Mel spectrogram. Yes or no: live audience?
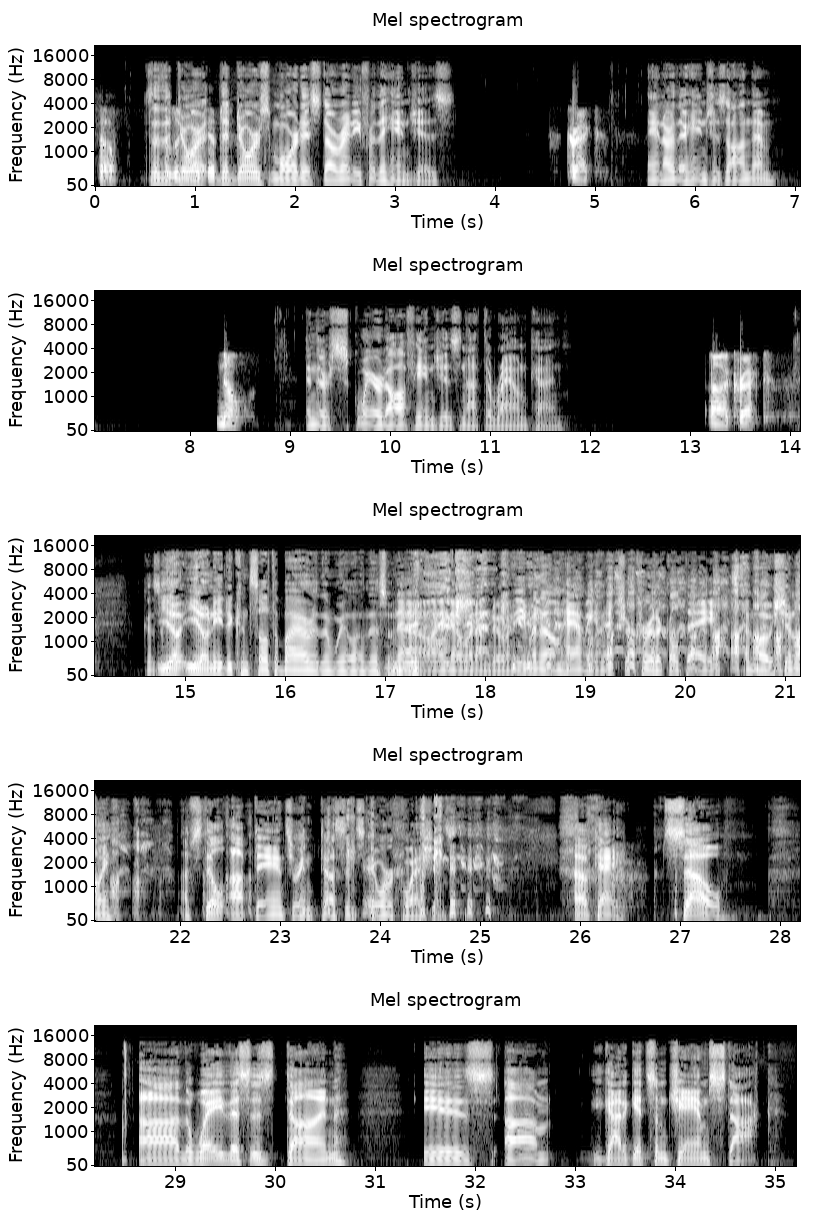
no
